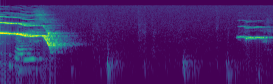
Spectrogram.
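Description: A toddler's high-pitched squeal that slides down in pitch over the first second, overlapping a brief adult voice. A few faint soft thumps follow as she climbs carpeted stairs on hands and knees, and a second shorter high squeal comes near the end.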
